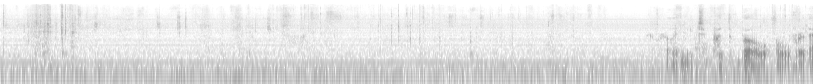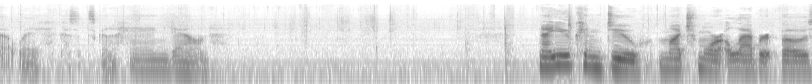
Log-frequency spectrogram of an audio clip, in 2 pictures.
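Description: Pine sprigs and ribbon rustle in someone's hands.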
